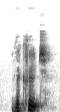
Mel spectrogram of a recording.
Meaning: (noun) 1. A supply of anything wasted or exhausted; a reinforcement 2. A person enlisted for service in the army; a newly enlisted soldier 3. A hired worker
- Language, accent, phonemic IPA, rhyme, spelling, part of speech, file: English, Southern England, /ɹɪˈkɹuːt/, -uːt, recruit, noun / verb, LL-Q1860 (eng)-recruit.wav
